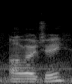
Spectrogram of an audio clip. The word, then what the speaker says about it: ROG: Infinity says, hey, you say ROG the same way I do. Like, just pronouncing it rather than ROG.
